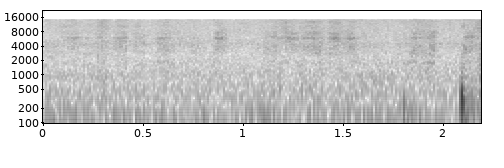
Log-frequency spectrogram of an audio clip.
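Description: A pen or marker scratches briefly while a math solution is written out, a soft faint scraping ending in a sharper tap, with no voices.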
